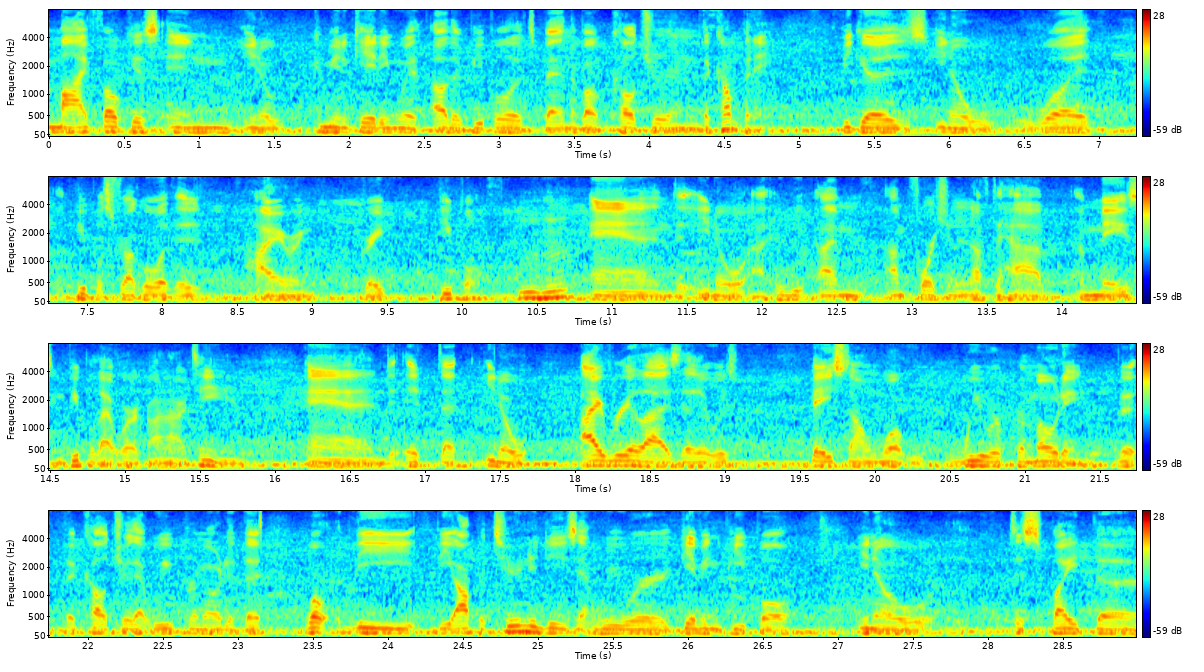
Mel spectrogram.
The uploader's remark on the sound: LIVE FROM IBS. This week on The Building Code we are LIVE from Las Vegas at the International Builders’ Show!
